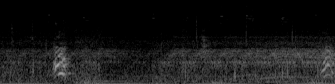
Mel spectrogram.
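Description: A dog lets out a couple of short, faint yelps or whimpers, one early and another near the end, over a quiet background hiss.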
